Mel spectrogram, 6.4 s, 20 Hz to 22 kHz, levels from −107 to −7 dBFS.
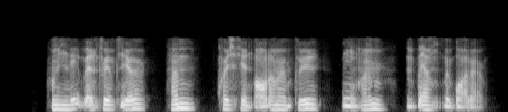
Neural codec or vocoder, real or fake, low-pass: autoencoder, 44.1 kHz, a latent of 192 numbers a frame, MeloTTS; fake; 5.4 kHz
